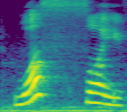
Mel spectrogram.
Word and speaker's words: والصيف: والصيف. صاد has a shadda, make sure you're pronouncing it.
